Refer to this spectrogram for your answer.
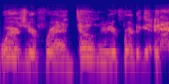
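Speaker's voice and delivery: put-on heated, defensive tone. Retelling confronting a woman about their painted wall, acting out getting defensive. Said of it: "I was like all defensive".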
